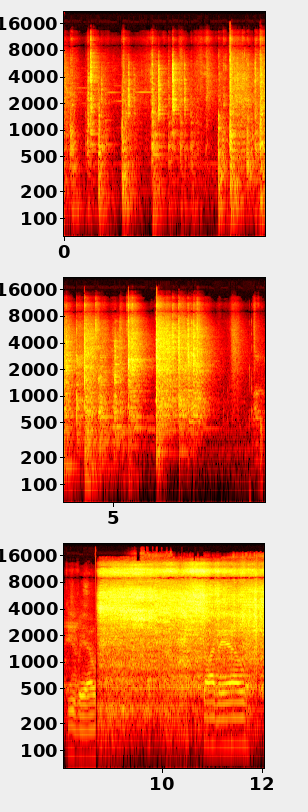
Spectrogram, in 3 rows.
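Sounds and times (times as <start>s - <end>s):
metal bangs and clanks: 0.0s - 7.0s.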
